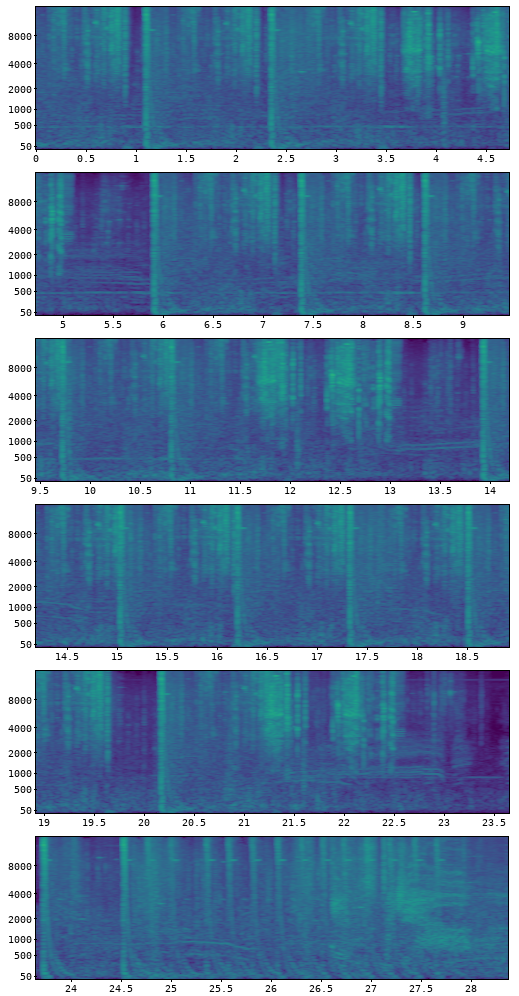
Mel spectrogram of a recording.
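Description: Sniper rifle shots crack loudly at a steady pace.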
